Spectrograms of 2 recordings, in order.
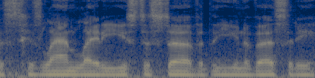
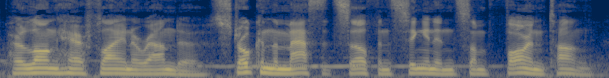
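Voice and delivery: higher, emphatic rustic sailor; sailor telling a yarn; 3 semitones higher, 4 dB louder than usual. Acted. Sailor recalling the ghost woman, yarning. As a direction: tell it like an eager witness.

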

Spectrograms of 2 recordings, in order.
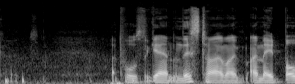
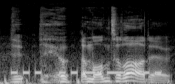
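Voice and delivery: astonished cry; 3 semitones higher, 5 dB louder than usual. A narrator's reading. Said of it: "ejaculated my friend".

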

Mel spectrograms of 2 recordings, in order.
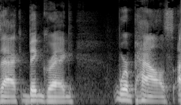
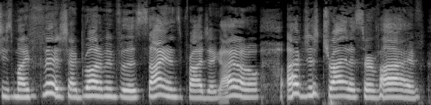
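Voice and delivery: put-on higher, anxious little-kid whine; whiny younger self; 10 semitones higher than usual. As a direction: plead like a panicky schoolboy. Younger self pleading over fish.

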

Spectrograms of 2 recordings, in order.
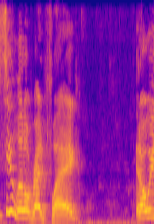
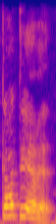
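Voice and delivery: hammed-up furious cook, higher voice; mock kitchen rage; 4 semitones higher than usual. Playing the angry cook from her co-host's story, mock rage. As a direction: act out a cook cursing someone out of the kitchen.

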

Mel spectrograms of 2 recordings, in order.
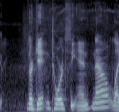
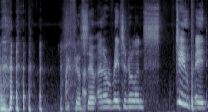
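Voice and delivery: slow, higher mock wail; hammed-up dismay; 5 semitones higher, much slower than usual. Friend made a reference unknowingly, mock-miserable whine. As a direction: whine it slowly in put-on misery.

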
